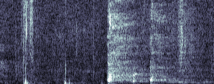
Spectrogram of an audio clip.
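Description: Quiet room with a cough about a second in, after a few soft knocks.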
